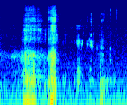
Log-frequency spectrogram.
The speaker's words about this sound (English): Pardon me while I take a sip of this delicious coffee, which is going to wake me up a little bit.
